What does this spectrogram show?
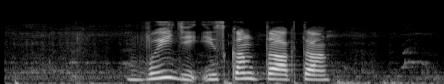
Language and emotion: Russian, angry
